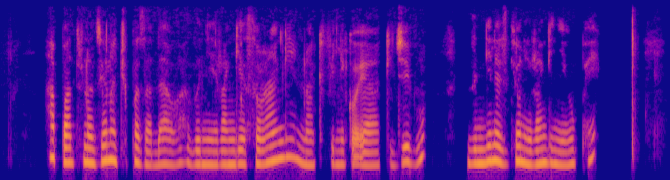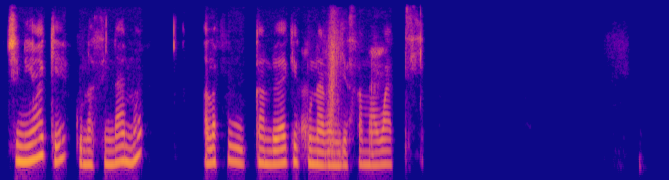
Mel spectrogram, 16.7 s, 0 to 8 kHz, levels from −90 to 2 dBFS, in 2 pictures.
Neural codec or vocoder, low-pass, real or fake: none; 7.2 kHz; real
